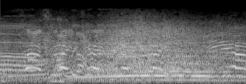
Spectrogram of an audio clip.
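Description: V8-engined Nissan S13 drift car held at high revs through a long slide: a steady engine note, with tyre noise swelling about halfway through.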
